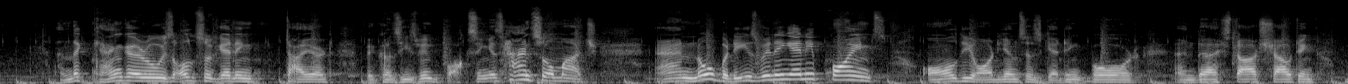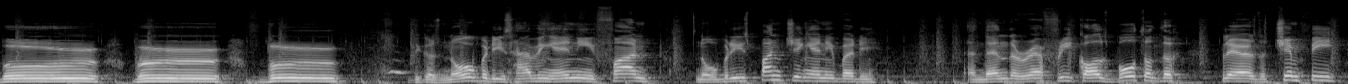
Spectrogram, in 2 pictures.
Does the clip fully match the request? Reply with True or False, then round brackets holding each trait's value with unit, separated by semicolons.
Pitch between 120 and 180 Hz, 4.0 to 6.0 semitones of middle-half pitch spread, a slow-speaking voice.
True (135 Hz; 5.4 semitones; 120 wpm)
